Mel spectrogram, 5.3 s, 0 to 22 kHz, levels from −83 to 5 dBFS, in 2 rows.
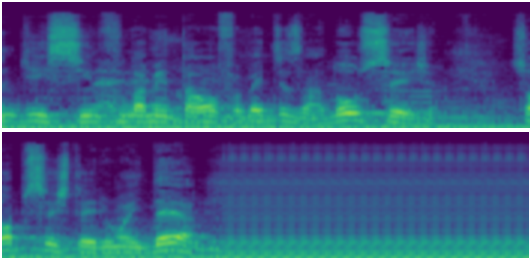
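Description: At 3.76 s a system hang loop takes over and runs to the end: the machine froze while the hardware kept replaying one 20 ms buffer, dozens of times. The exact repetition turns into a steady 50 Hz buzz, not a stuttering skip or mains hum.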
